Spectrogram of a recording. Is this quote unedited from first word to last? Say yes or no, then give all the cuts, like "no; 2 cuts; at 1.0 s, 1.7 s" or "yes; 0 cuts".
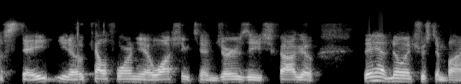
yes; 0 cuts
